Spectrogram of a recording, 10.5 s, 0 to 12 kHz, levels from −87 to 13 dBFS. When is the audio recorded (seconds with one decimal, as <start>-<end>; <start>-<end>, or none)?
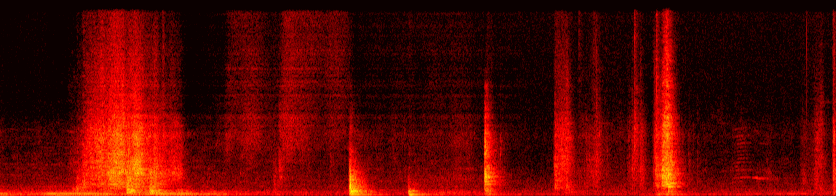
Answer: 0.0-1.4; 6.5-10.5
